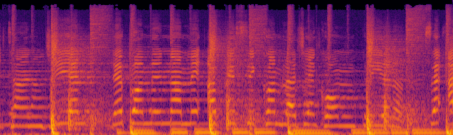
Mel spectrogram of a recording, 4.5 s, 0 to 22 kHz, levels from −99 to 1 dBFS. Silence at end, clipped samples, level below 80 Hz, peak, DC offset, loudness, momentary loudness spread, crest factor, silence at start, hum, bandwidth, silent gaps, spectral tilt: 0 s; under 0.1%; -30 dBFS; -4 dBFS; under 0.1%; -24 LUFS; 5 LU; 20 dB; 0 s; none; 19 kHz; none; -4 dB/octave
